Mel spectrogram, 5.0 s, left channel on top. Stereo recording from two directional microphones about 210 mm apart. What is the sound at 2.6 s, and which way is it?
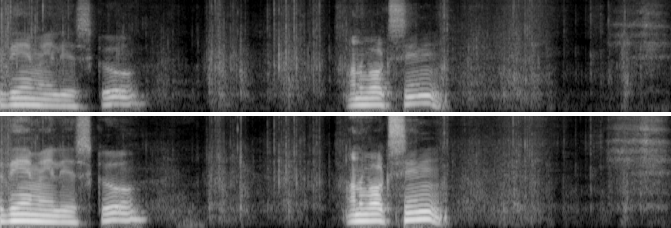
Speech, 50° right (ahead or behind).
